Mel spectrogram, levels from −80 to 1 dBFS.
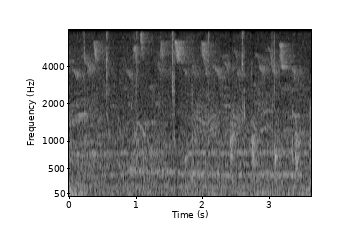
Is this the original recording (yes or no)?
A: no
